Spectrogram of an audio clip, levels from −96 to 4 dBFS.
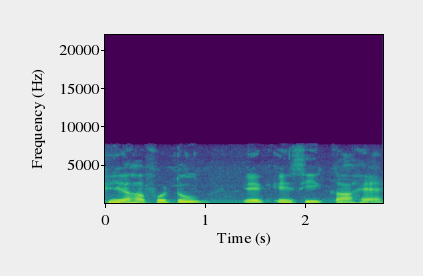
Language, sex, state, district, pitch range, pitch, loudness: Hindi, male, Haryana, Charkhi Dadri, 140-150 Hz, 145 Hz, -15 LUFS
